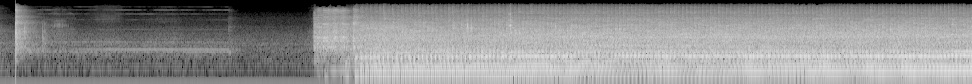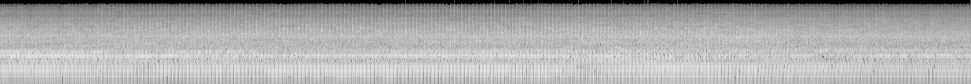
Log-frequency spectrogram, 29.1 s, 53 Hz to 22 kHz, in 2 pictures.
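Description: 2022 Kawasaki Z125 Pro's small single-cylinder engine, breathing through an aftermarket exhaust, starting about five seconds in after a click and a short faint hum, then idling steadily.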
